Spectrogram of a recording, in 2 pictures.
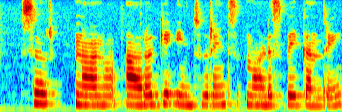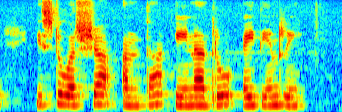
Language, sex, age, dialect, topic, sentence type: Kannada, female, 25-30, Dharwad Kannada, banking, question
